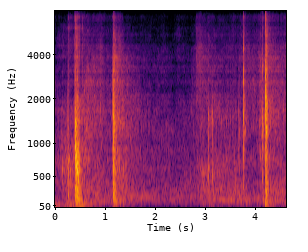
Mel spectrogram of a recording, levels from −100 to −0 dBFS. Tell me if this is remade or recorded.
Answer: remade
